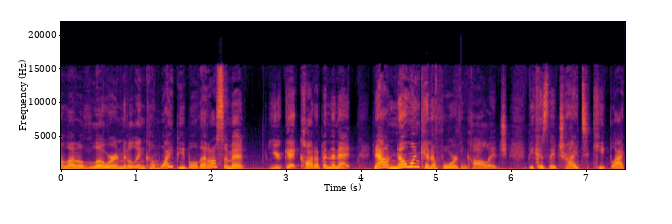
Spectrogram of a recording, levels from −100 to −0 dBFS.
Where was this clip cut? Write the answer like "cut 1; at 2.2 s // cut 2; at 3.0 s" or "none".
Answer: cut 1; at 5.4 s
